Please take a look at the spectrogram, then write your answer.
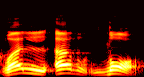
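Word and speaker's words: والأرض: تو ضاد کو ہم نے دال نہیں پڑھنا، والارض دا بھی نہیں پڑھنا، والارض ڈال بھی نہیں پڑھنا، والارض ضا بھی نہیں پڑھنا. اور بعض جو ہے غین کے تلفظ بھی پڑھتے ہیں، والارغ والارغ، غا بھی نہیں پڑھنا. یہ ضاد اس کا اپنا تلفظ ہے.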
